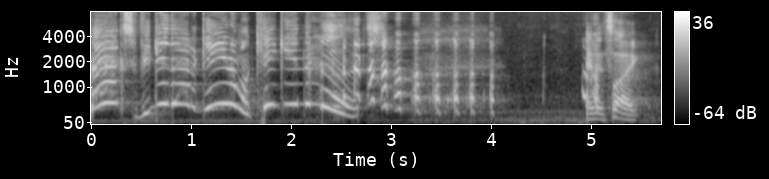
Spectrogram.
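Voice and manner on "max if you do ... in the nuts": very high-pitched woman's voice. Retelling what a lady said after a leg kick, imitating her voice. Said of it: "I gotta do the voice".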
